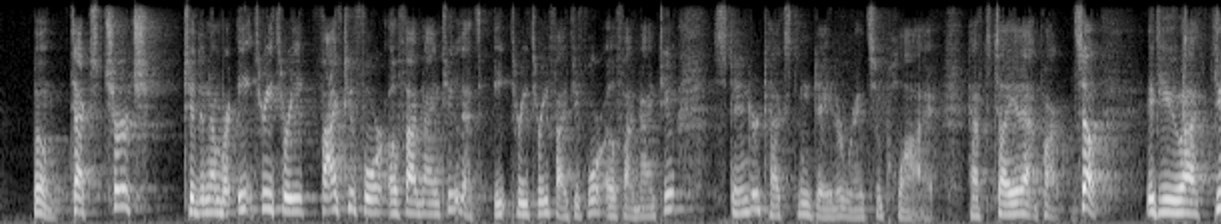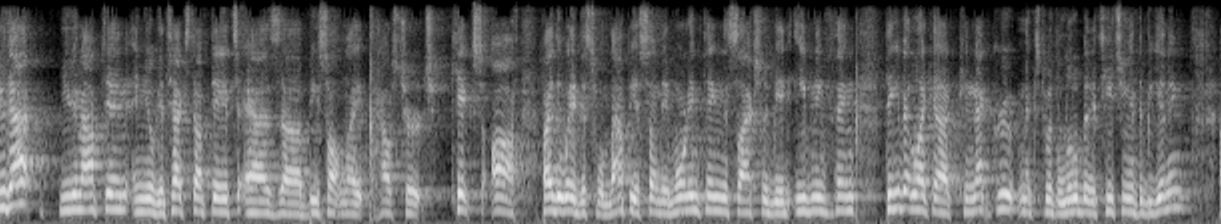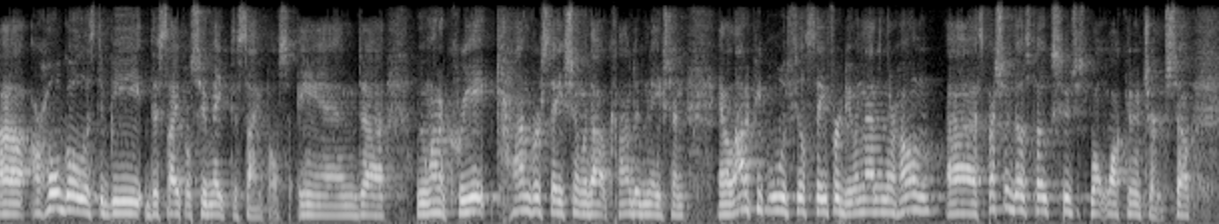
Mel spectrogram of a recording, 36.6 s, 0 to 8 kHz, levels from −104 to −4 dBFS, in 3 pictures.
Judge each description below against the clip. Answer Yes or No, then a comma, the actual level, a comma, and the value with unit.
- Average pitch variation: Yes, average, 4.2 semitones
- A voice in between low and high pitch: Yes, medium, 165 Hz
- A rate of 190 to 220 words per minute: Yes, fast, 205 wpm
